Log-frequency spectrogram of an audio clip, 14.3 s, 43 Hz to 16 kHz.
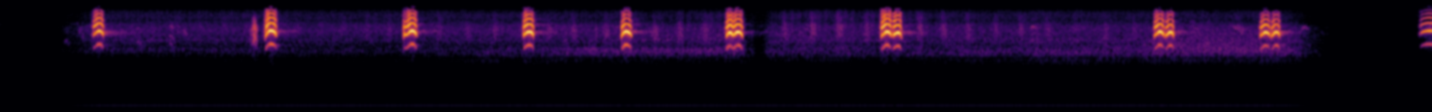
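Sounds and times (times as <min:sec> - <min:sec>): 
Black-tailed godwit giving short nasal harmonic call notes: 0:04.0 - 0:13.0.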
